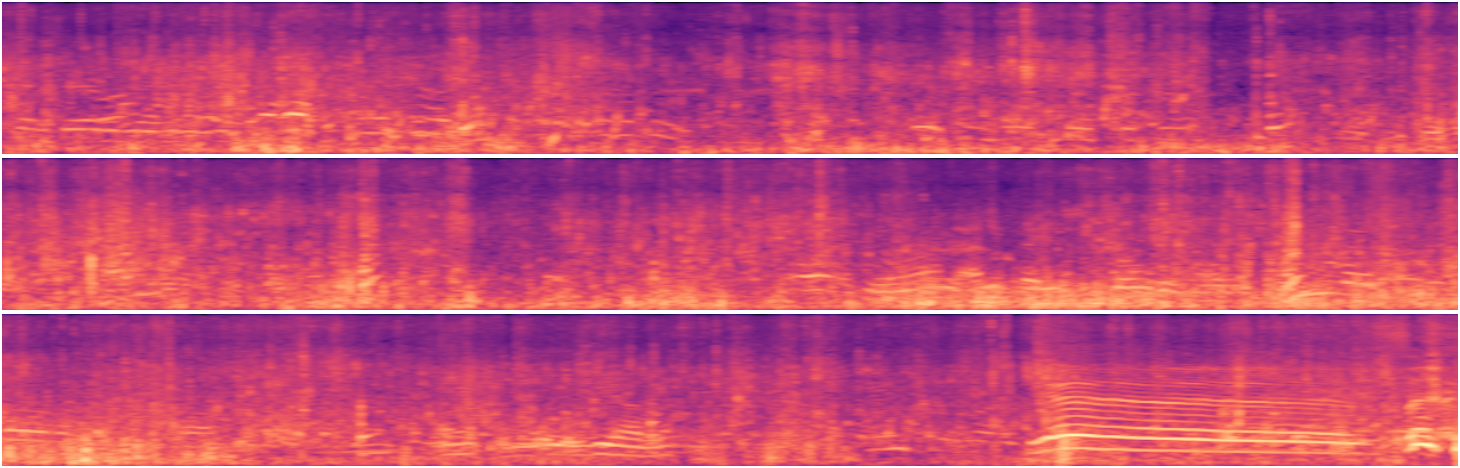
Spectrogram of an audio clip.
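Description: Wind buffeting the microphone over small sea waves lapping and splashing against granite shoreline rocks.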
